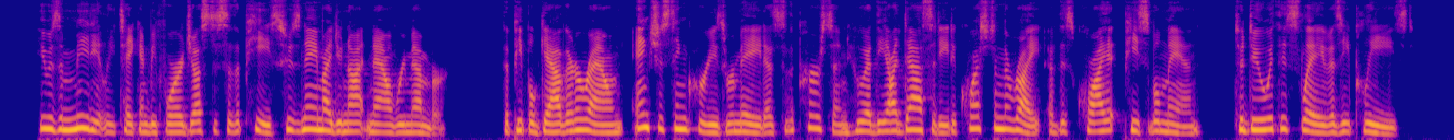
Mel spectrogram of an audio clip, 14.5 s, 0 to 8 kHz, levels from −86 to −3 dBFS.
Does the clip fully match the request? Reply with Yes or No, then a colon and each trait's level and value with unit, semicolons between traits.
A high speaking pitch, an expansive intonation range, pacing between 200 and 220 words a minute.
No: high, 195 Hz; average, 4.2 semitones; fast, 205 wpm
